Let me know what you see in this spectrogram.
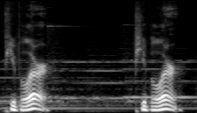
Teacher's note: the L sound at the end of people connects smoothly to the reduced R, and it sounds like people-er, people-er.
